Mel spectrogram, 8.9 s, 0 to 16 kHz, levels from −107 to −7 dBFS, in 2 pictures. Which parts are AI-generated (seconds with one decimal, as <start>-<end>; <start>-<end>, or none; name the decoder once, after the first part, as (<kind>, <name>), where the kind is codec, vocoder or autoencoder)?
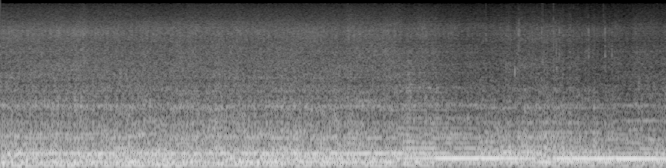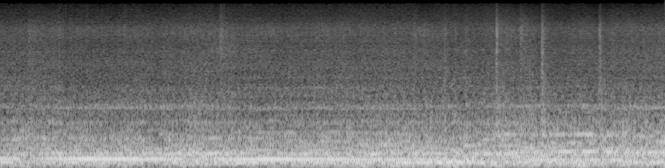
0.0-3.2 (autoencoder, DAC-VAE); 4.1-4.8; 5.4-8.9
